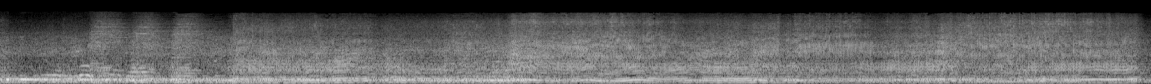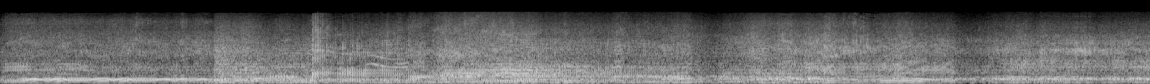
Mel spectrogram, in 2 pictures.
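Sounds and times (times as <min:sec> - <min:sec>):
motocross bike engines revving: 0:00.0 - 0:23.0.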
